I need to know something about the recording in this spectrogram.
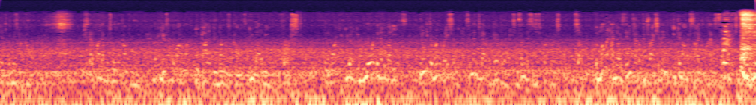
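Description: Steady road and engine rumble heard from inside a car cabin while driving, with a faint voice underneath. A short laugh comes right at the end.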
